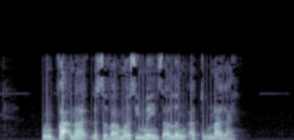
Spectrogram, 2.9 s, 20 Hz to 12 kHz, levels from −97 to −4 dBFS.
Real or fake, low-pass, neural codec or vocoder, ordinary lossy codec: real; 7.2 kHz; none; MP3, 96 kbps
